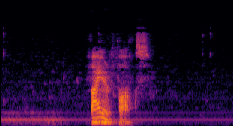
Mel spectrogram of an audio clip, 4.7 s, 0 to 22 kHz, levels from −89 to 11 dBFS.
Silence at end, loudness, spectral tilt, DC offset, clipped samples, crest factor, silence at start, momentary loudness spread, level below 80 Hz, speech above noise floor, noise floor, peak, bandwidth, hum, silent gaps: 1.7 s; -18 LUFS; -6 dB/octave; under 0.1%; under 0.1%; 22 dB; 0.2 s; 28 LU; -56 dBFS; 39 dB; -56 dBFS; -2 dBFS; 7.8 kHz; none; none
